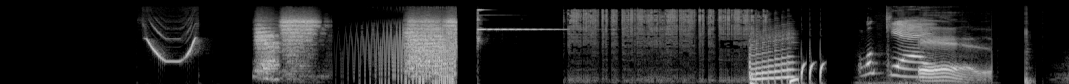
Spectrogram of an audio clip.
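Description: Quick succession of cartoon sound effects after about a second of silence: a whistle that dips and rises, two rushing whooshes, a click with a short high beep, then a long crackling electric buzz. Near the end come squeaky, sliding cartoon-character vocal sounds.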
